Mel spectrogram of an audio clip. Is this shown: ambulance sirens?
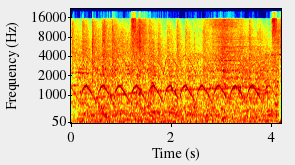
yes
